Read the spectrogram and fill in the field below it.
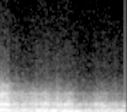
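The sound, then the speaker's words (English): A low, rolling rumble of thunder fills the moment, steady and heavy without sharp cracks, fairly loud and heard alone with no voices. “Doggone, it's thundering, too.”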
